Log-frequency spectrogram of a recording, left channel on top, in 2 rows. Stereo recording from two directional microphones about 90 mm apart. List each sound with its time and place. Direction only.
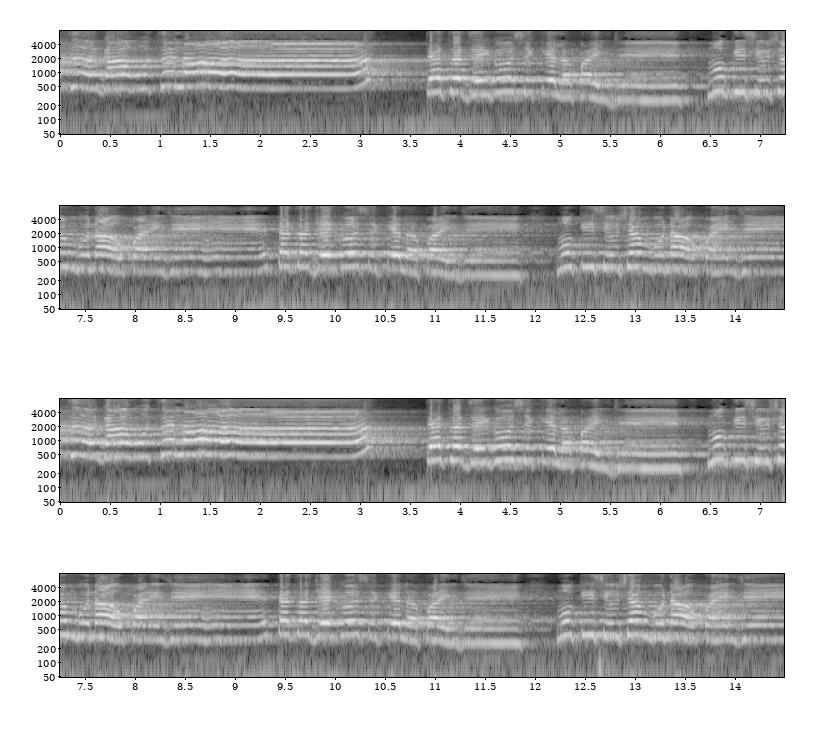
0.1 s female singing: 45° right (ahead or behind)
0.7 s music: 60° right (ahead or behind)
3.6 s a sound: 35° right (ahead or behind)
4.8 s music: 30° right (ahead or behind)
12.3 s music: 40° right (ahead or behind)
